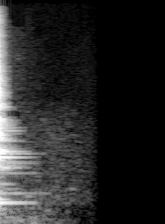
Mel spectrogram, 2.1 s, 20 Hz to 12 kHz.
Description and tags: TT08x08-LP-Rm-v07
A 1-shot sample taken of an 8-inch diameter, 8-inch deep tomtom, recorded with an Equitek E100 close-mic and two Peavey electret condenser microphones in an XY pair. The drum was fitted with a Remo coated ambassador head on top and a Remo clear diplomat head on bottom.
Notes for samples in this pack:
Tuning:
VLP = Very Low Pitch
LP = Low Pitch
MLP = Medium-Low Pitch
MP = Medium Pitch
MHP = Medium-High Pitch
HP = High Pitch
VHP = Very High Pitch
Playing style:
Hd = Head Strike
RS = Rimshot (Simultaneous head and rim) Strike
Rm = Rim Strike
1-shot, drum, multisample, tom, velocity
